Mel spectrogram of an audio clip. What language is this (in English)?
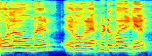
Bangla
